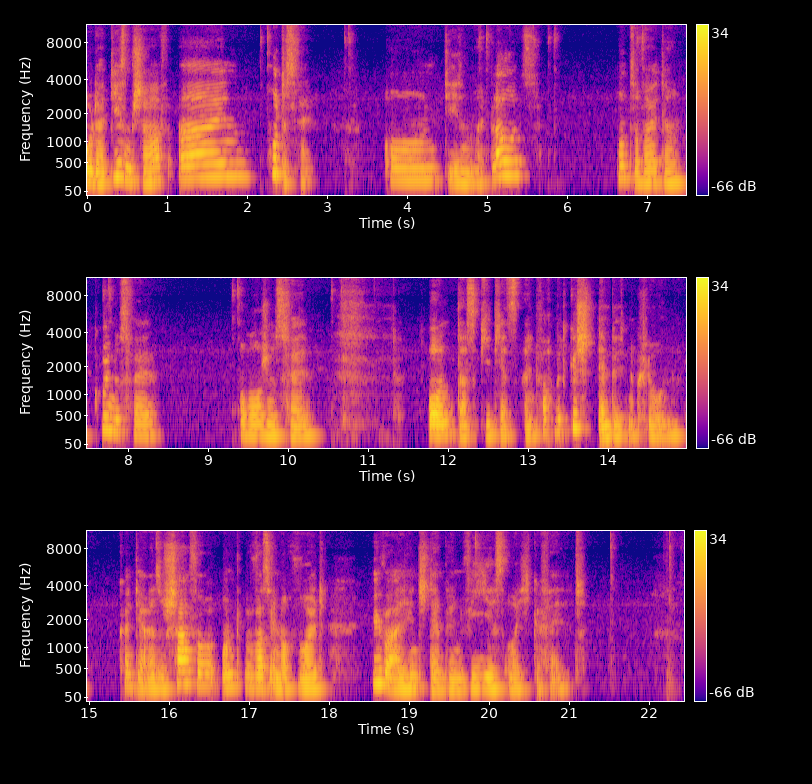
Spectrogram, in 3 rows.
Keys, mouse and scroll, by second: 2.1 click, 3.1 click, 4.8 click, 5.7 click, 6.9 click, 7.6 click, 9.2 click, 10.5 click, 15.7-19.9 drag, 21.4-22.4 drag.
